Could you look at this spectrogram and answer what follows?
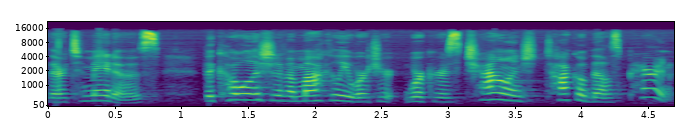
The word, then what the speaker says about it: Immokalee: This is a modern-day David and Goliath story in which a small organization of farm workers in South Florida called the Immokalee Workers, rhymes with broccoli, gained international significance by forcing the fast food industry to respect the labor rights of tomato pickers.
